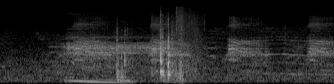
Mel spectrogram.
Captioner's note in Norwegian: puster tungt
